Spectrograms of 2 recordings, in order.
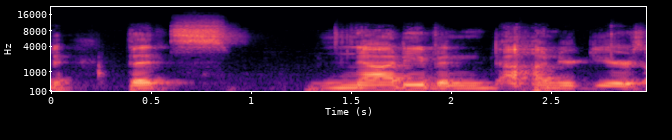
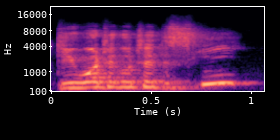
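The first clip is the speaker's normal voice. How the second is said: higher mock French accent, swallowing the words; 10 semitones higher, much faster than usual. Tourist mocking how the French talk, mock French accent. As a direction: lightly parody a French speaker. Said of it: "squeezing everything into octaves nobody can hear".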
